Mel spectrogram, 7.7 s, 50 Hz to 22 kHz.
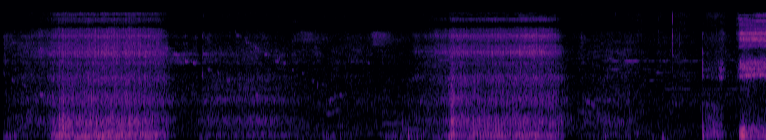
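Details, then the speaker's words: Sleeping friend snoring loudly, nose suspected blocked by the listener; two long, rough, rattling snores with quieter breathing between, about 8 breaths a minute. Real audio. "why are you snoring so much huh what's wrong with you open your mouth stop snoring man your nose is clearly blocked this [ __ ] is ridiculous I cannot sleep in with this noise it's like a earthquake"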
